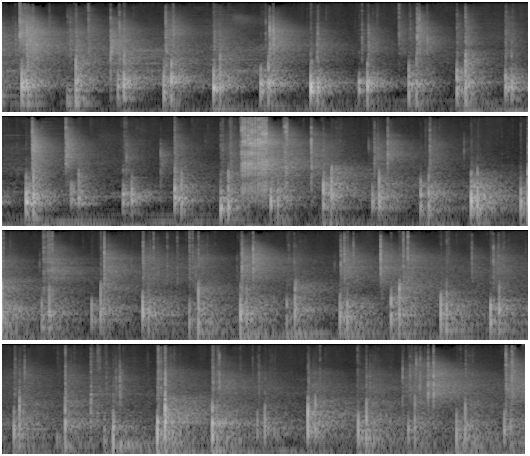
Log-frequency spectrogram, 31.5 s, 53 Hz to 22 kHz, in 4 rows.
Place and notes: Muzej norosti, Museum des Wahnsinns, Trate, Slovenia - with clogs, walking the rooms
listening to the rooms, echoing them with clogs, just a decade ago madhouse was here, now castle is empty most of the time, silently waiting for the future, listening to lost voices ...
Zgornja Velka, Slovenia, June 2015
